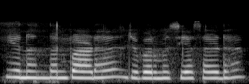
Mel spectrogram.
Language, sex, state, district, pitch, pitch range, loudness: Hindi, female, Jharkhand, Deoghar, 305 Hz, 290-315 Hz, -15 LUFS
